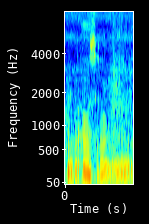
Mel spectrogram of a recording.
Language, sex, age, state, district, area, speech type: Odia, male, 18-30, Odisha, Jagatsinghpur, rural, spontaneous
